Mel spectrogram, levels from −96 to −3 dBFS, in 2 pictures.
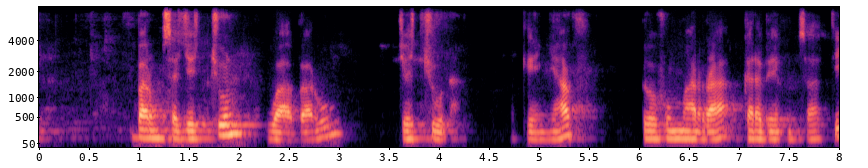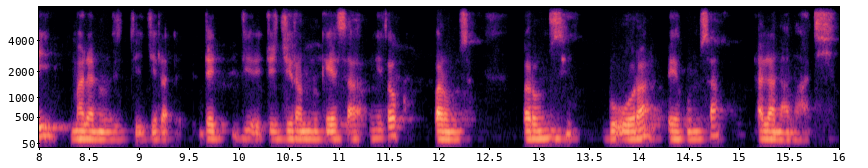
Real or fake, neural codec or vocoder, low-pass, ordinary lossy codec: fake; codec, 24 kHz, 6 kbps, HILCodec; 7.2 kHz; Opus, 32 kbps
